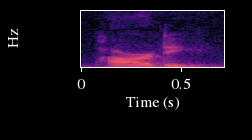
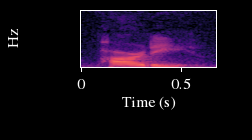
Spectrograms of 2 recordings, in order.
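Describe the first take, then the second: The two takes are said the same way.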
